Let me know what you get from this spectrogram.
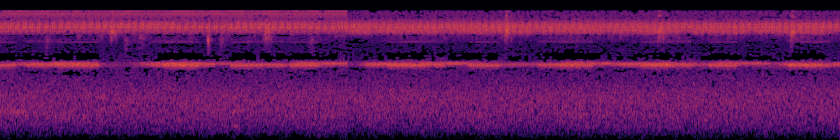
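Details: Night crickets in summer keep up a nonstop high-pitched trill, joined by short brighter chirps now and then and a sizzling upper layer of many insects calling together.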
